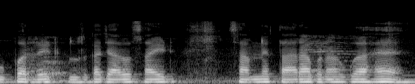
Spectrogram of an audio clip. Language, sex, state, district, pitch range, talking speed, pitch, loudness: Hindi, male, Jharkhand, Ranchi, 115-120 Hz, 160 wpm, 115 Hz, -16 LUFS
